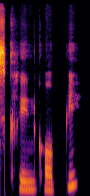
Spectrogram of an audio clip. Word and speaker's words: Scrcpy: Here this is the GitHub page of this tool, and it is pronounced as screen copy.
